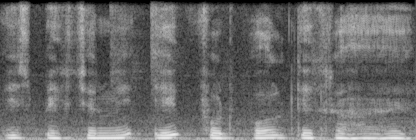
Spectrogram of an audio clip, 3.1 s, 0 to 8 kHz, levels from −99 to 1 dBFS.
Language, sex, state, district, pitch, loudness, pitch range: Hindi, male, Uttar Pradesh, Lucknow, 140 Hz, -16 LUFS, 130-145 Hz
